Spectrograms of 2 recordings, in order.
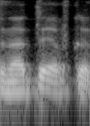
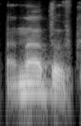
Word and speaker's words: Anatevka: It's a famous Anatevka. That's Fiddler on the Roof. That's the Anatovka.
